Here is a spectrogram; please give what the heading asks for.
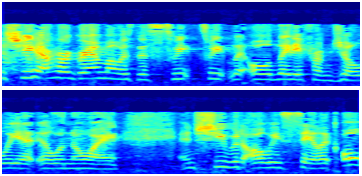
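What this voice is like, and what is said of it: Usual voice. Nothing is said of it.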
